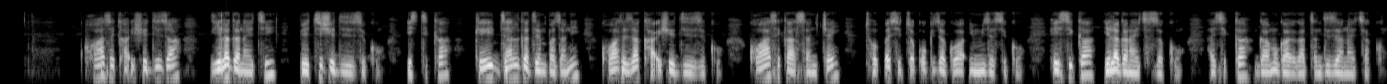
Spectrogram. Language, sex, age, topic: Gamo, male, 25-35, government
